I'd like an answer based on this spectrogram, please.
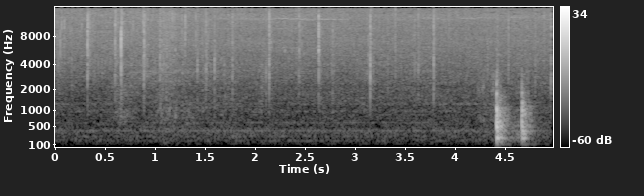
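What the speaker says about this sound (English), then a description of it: "now I'm going to add our last vegetables, our broccoli, and our spinach" Broccoli and spinach dropped into a hot pan with carrots, giving faint crackling sizzle and scattered soft pops, then a sudden louder hiss near the end.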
